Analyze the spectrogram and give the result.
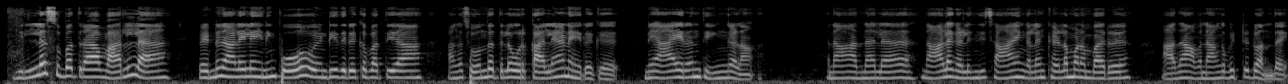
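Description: A cartoonish character voice moves at a moderate pace with fairly even intonation. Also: woman, extremely high pitch for a woman. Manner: casual, tag word 'paaru'.

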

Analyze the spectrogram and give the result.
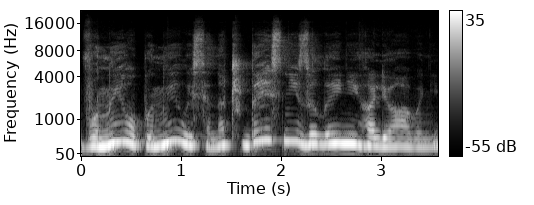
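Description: The reading voice heard here is natural.

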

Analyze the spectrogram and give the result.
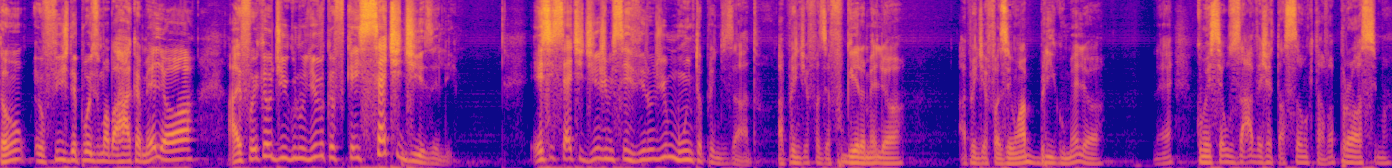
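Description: Over a quiet background in a dry sound with no echo, a somewhat breathy man speaks at a very fast pace with very wide pitch swings. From Brazilian Amazon. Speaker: pilot and plane crash survivor. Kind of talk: casual interview. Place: studio. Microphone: studio mic.

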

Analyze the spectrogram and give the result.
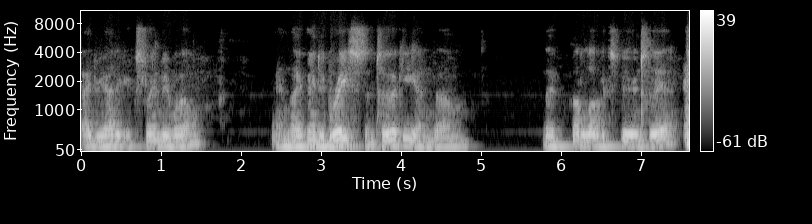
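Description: A man with an Australian accent, fairly even intonation and a fairly slow pace. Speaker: yacht club meeting chair. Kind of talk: meeting announcements and introduction. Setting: video call. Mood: warm, friendly. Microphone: video call.

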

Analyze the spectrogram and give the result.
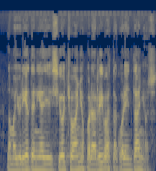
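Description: Monotone, flat intonation comes with a somewhat breathy voice. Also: man. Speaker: TV interviewee. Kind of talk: interview answer. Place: studio. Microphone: lapel.

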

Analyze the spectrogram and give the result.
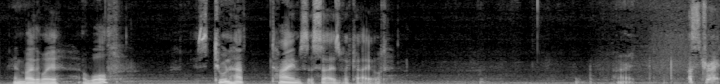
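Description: With long, frequent pauses, a man speaks at a moderate pace, his fairly low pitch showing ordinary variation. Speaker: vlogger. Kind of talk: casual vlog chat. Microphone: phone near.

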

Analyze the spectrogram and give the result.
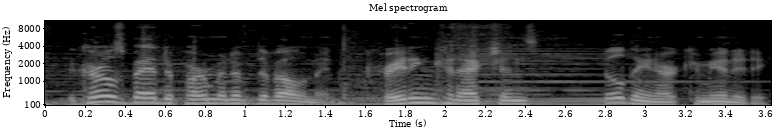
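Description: Over background music, the speaker rushes along at a very fast pace, pitch swinging very widely while loudness stays very even. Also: man, medium pitch for a man. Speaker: voice actor. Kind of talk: event welcome announcement.

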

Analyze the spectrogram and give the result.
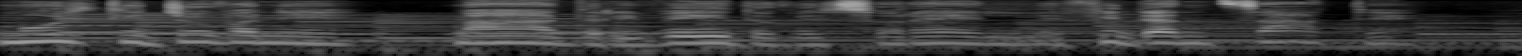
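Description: Music can be heard behind the voice. A woman talks at a moderate speed. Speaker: stage actress. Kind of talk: documentary voice-over narration.

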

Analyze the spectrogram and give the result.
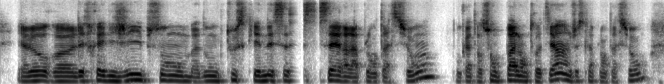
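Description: A man speaks at a moderate pace with fairly even intonation and a somewhat breathy quality. The background is quiet. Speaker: public administration official. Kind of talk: webinar presentation. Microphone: laggy connection; video call.

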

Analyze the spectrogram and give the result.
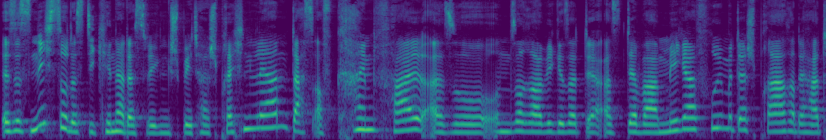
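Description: With a normal speaking voice, a woman talks at a moderate pace and medium pitch with ordinary pitch variation, captured in a very clean recording with a silent background. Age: 30s. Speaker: doula and birth psychologist, podcast host. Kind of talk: solo podcast monologue. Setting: standing while recording. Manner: casual, conversational.

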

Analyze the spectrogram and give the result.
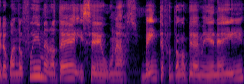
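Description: With a Rioplatense accent, the speech unfolds at a fairly slow pace. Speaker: university student YouTuber. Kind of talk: casual vlog talk to camera.

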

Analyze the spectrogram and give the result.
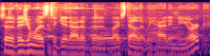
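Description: A man talking at a very fast pace over music in the background. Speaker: guest. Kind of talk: interview answer. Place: cafe. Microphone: studio mic.

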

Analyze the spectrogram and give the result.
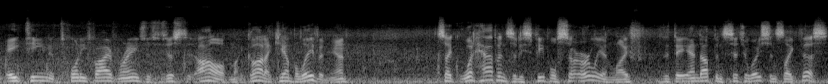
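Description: Fairly quick, lively speech from a man with a fairly high pitch, in a dry sound with no echo and noticeable background noise. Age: 40s. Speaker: homeless vlogger; vlogger. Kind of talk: casual vlog monologue; casual vlog chat. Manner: halting, repetitive. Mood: concerned, earnest. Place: street. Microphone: phone near.

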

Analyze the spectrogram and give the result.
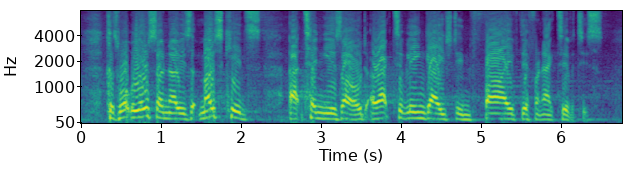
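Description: Against noticeable background noise, a fairly high-pitched man talks at a fairly quick pace with ordinary pitch variation and very even loudness. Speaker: tennis coach educator. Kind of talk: conference presentation. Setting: stage with audience. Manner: interactive, jokey.

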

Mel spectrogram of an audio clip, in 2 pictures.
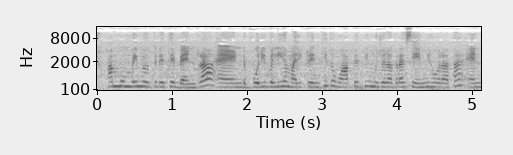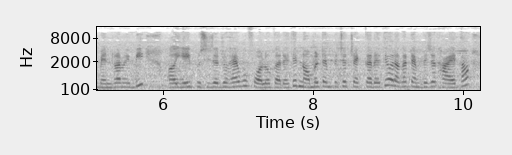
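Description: A woman with a high pitch talks with hardly any pauses and fairly even intonation over noticeable background noise. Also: fairly quick pace. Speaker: travel vlogger. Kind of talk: casual vlog chat. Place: home room. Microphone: phone near.

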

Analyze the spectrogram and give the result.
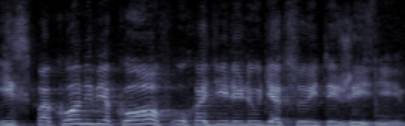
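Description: With lively intonation, a man speaks in a raised, projected voice. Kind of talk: dramatic film dialogue. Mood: wry, philosophical, world-weary.

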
